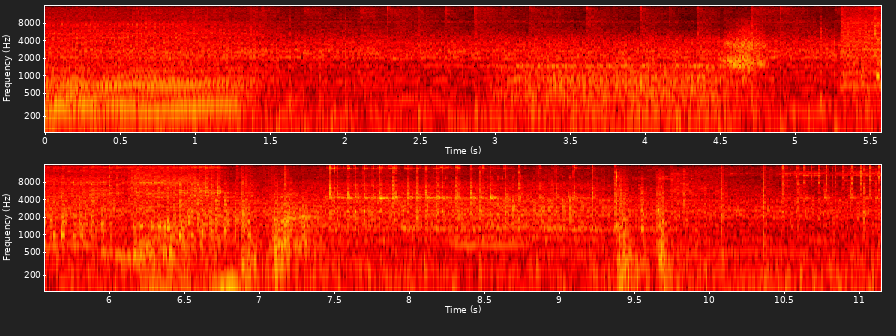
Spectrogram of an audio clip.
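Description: Mechanical ratcheting and grinding of a cartoon crane truck pulling cables, with whirring gear noises, clanks and a rising whoosh, moderately loud and busy.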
